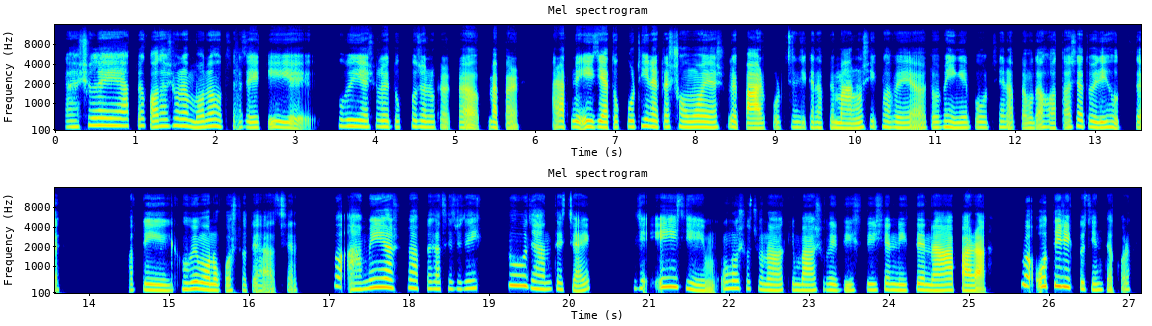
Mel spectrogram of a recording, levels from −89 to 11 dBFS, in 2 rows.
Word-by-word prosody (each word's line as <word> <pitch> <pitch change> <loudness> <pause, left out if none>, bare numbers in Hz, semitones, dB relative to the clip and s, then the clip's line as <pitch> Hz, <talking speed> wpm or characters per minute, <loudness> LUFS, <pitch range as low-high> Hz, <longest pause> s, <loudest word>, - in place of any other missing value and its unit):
আসলে 250 +6 -1 0.3
আপনার 240 0 -6
কথা 205 +3 +2
শুনে 235 -1 +1 0.2
মনে 195 +3 +2
হচ্ছে 195 -2 -8 0.2
যে 185 - 0
এটি - - -7 0.8
খুবই 225 -2 0
আসলে 205 0 -3
দুঃখজনক 195 -1 -3
একটা - - -7 0.4
ব্যাপার। - - +1 0.5
আর - - +1
আপনি 200 0 -2
এই 205 - +5
যে 200 - +4
এত 185 - -13 0.2
কঠিন 210 +3 0
একটা 195 0 -1
সময় 190 -1 +3
আসলে 190 0 -4
পার 160 -1 +7
করছেন 180 +1 -9
যেখানে 180 0 -5
আপনি 175 - -8
মানসিকভাবে 180 +3 -1 0.3
এত 180 - -9 0.2
ভেঙে 175 -2 +1
পড়ছেন। 185 +1 -5
আপনার - - -8
মধ্যে 170 - -1
হতাশা 200 +6 -2
তৈরি 180 -1 +2
হচ্ছে। - - -6 1.0
আপনি 200 0 -3 0.4
খুবই 225 +1 +2
মন 205 -2 +5 0.2
কষ্টতে 185 -1 -6 0.2
আছেন। - - -10 0.5
তো 335 - -5 0.2
আমি 240 +6 +1 0.2
আসলে 270 +1 -7
আপনার 240 -1 -8
কাছে 235 +1 -5
যদি 230 +2 -5
একটু 360 +5 -6 0.3
জানতে 225 -1 -1
চাই 175 +1 +1 0.7
যে 255 - -3 0.3
এই 310 0 +5
যে 230 -3 -1 0.4
অনুশোচনা 235 -5 -2 0.2
কিংবা 190 -1 0
আসলে 200 0 -4
ডিসিশন 200 +1 -3
নিতে 190 +2 0 0.2
না 180 0 +7 0.2
পারা 175 - +7 0.5
বা 335 - +6 0.2
অতিরিক্ত 320 -5 +4
চিন্তা 205 +1 -3
করা, - - -6
200 Hz, 140 wpm, -26 LUFS, 190-230 Hz, 1.0 s, পার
